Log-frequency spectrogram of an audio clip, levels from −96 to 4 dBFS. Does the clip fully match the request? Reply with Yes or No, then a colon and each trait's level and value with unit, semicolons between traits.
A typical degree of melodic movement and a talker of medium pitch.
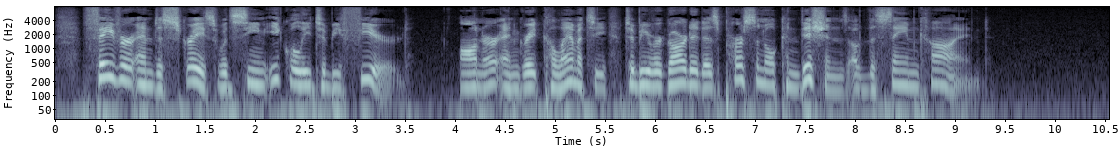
Yes: average, 3.5 semitones; medium, 165 Hz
